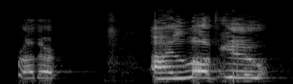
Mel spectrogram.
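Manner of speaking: put-on booming, loud, drawn-out tearful bawling outburst. Speaker retelling walking up to a brother and speaking to him, reenacting bawling and crying. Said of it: "I'm bawling, I'm crying".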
